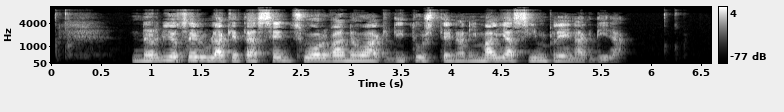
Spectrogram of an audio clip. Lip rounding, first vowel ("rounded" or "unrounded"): unrounded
